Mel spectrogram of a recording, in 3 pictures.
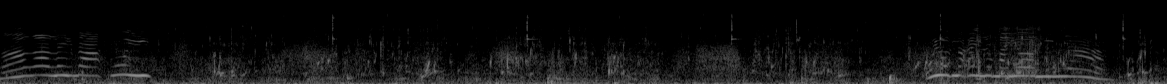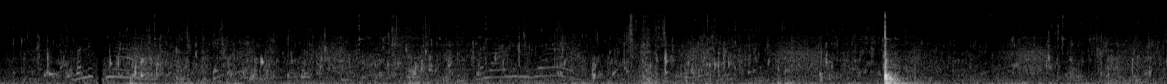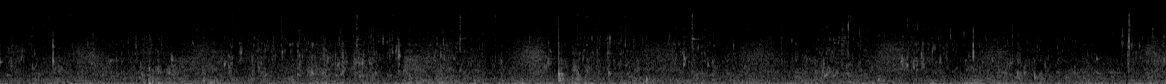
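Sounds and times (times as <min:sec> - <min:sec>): kayak paddle strokes in water: 0:00.0 - 0:35.0
water lapping: 0:00.0 - 0:35.0
sharp loud thump: 0:20.5 - 0:20.9.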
